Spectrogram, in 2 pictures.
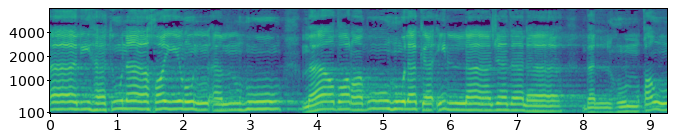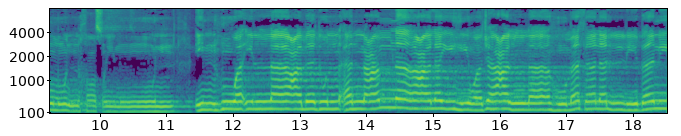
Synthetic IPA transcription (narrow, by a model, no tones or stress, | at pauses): ʔaːlɪɦat̪ʊnaːxajɾʊnʔamɦuː | maːd̪ˤɑɾˤɑbuːɦʊlakaʔɪlːaːd͡ʒad̪alaː | balɦʊmqɑwmʊnxɑsˤɨmuːuːn | ʔɪnɦʊwaʔɪlːaːʕabd̪ʊnʔanʕamnaːʕalajɦɪwad͡ʒaʕalnaːɦʊmaθalan | lɪbaniː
